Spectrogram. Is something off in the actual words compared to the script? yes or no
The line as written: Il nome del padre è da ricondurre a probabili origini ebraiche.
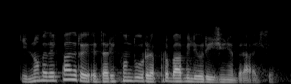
no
